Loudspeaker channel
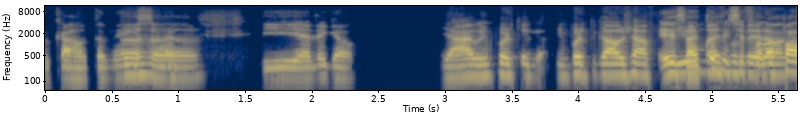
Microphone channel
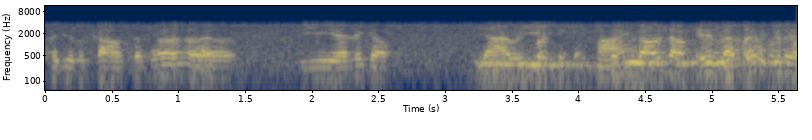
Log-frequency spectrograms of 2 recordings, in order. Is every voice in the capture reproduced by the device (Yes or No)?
No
